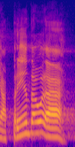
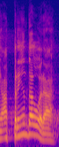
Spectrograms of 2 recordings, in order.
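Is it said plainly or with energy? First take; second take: with energy; plainly. First: It is said with strong energy and conviction. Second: It is said plainly, without much energy.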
